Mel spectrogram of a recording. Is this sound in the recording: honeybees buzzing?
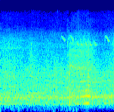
yes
